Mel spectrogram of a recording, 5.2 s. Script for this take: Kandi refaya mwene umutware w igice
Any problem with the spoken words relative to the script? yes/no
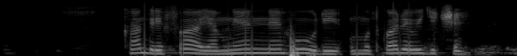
yes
